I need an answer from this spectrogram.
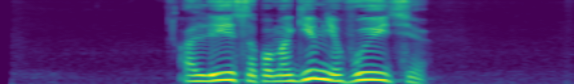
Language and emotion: Russian, angry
